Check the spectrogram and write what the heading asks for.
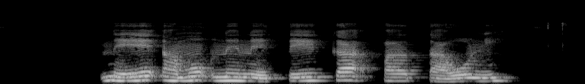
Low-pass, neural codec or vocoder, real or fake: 7.2 kHz; none; real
